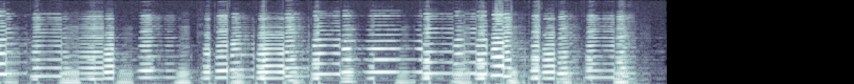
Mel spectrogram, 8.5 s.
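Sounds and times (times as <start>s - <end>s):
glockenspiel playing a polka schottische: 0.0s - 6.4s.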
